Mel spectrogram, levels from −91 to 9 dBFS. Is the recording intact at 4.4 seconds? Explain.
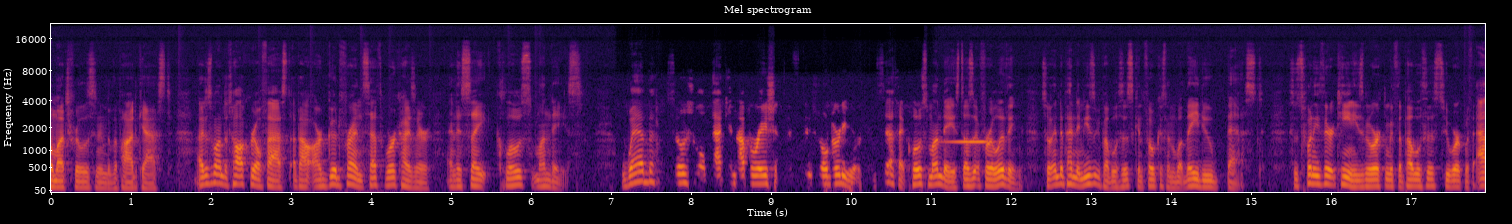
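Yes, at 4.4 seconds the speech plays through cleanly, with no audible fault at that point.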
